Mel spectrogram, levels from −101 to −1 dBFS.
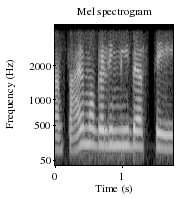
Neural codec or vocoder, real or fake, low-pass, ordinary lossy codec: none; real; 3.6 kHz; AAC, 24 kbps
